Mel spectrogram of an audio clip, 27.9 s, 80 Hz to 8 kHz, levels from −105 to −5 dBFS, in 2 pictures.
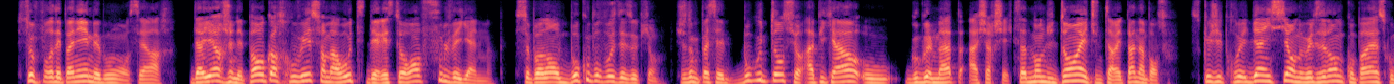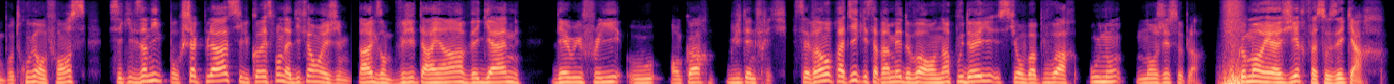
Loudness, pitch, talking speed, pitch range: -22 LUFS, 160 Hz, 245 wpm, 145-185 Hz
